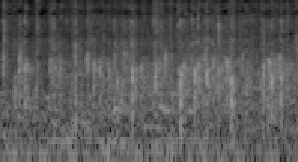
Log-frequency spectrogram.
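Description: A round of applause from many hands, a dense, continuous patter of clapping that stays fairly loud and even for the full two seconds.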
